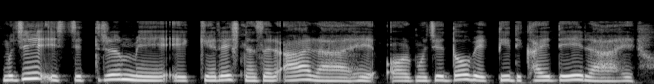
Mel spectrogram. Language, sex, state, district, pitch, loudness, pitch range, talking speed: Hindi, female, Arunachal Pradesh, Papum Pare, 185 Hz, -13 LUFS, 175-200 Hz, 165 wpm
